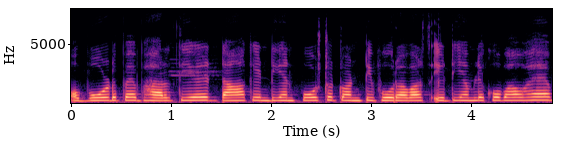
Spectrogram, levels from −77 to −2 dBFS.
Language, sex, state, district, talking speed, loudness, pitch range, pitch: Bundeli, female, Uttar Pradesh, Hamirpur, 160 wpm, -14 LUFS, 240-255 Hz, 250 Hz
